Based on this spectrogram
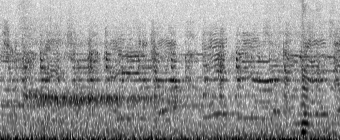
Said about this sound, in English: I'm not sure if you guys can hear the fly buzzing around me. That's very annoying, for me at least. I don't know if it is for you.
